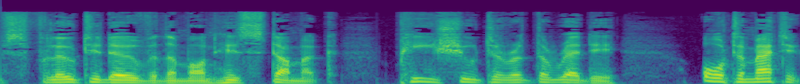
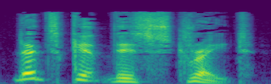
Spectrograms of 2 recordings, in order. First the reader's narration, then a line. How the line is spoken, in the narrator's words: said Harry angrily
